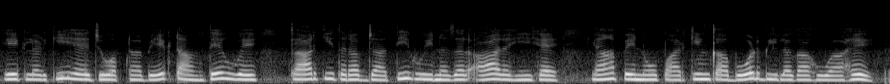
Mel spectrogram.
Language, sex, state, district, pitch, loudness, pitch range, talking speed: Hindi, female, Rajasthan, Jaipur, 225 Hz, -14 LUFS, 215-240 Hz, 180 wpm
